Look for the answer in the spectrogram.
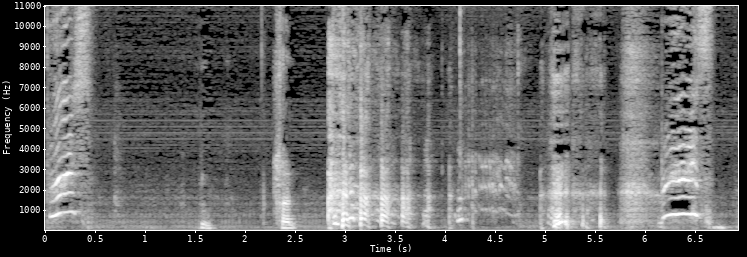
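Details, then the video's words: Female pet cat meowing when asked to say yes indoors: short rising meows at the start and end, answering a person who speaks Dutch between the calls. "Talking Cat ( saying yes )"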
